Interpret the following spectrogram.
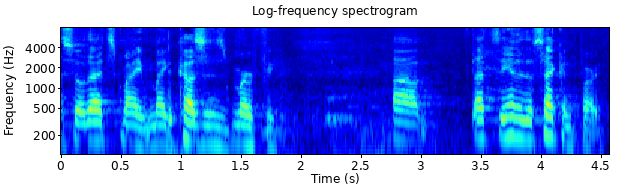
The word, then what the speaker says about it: Murphy: your last name and she said morphe I said what Murphy see see Murphy he very close most of the way that the Irish pronounce Murphy now so I said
